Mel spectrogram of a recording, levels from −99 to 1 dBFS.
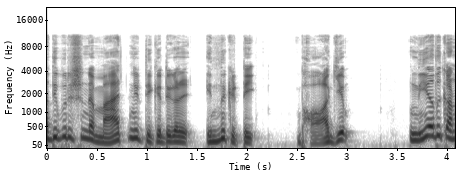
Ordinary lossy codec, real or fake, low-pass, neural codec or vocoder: none; real; 10.8 kHz; none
